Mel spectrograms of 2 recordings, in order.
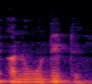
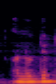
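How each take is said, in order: First: अनुदित with long oo in noo; correct pronunciation. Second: अनुदित with short u; wrong pronunciation. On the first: Teacher corrects the vowel, अनुदित as a-noo-dit. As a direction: stretch the middle vowel of अनुदित. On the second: Teacher rejects the misspelling, short-u अनुदित. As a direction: keep nu brief in अनुदित. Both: Shown as a demonstration. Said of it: "अनुदित नहीं".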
